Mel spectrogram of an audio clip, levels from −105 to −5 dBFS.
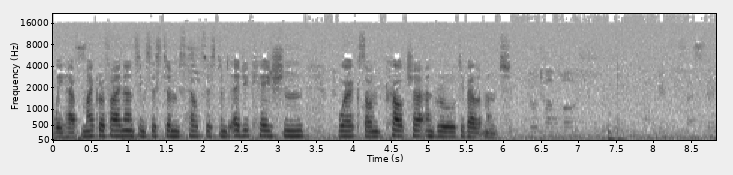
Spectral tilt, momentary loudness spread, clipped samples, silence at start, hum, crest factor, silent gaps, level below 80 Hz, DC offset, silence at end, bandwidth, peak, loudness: -5.5 dB/octave; 19 LU; under 0.1%; 0 s; none; 20 dB; none; -52 dBFS; under 0.1%; 0 s; over 20 kHz; -8 dBFS; -27 LUFS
